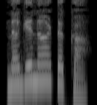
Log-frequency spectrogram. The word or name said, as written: ನಗೆನಾಟಕ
